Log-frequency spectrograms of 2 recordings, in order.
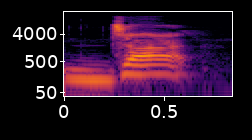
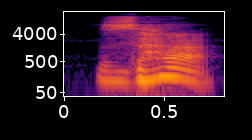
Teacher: জিমটি জিব্বার মাঝখান থেকে তালু, উপরের তালু, আর হচ্ছে ঝাটি জিব্বার আগা, উপরের নিচে দুই দাঁতের আগা।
